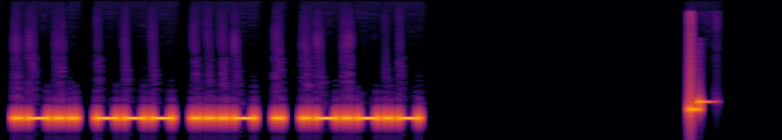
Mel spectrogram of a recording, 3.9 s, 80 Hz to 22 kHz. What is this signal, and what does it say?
Morse code, heard as a keyed tone, about 34 wpm, 700 Hz. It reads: LOVE.
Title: Sentences from Top 1000 Words - Review Part 6 - 35wpm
